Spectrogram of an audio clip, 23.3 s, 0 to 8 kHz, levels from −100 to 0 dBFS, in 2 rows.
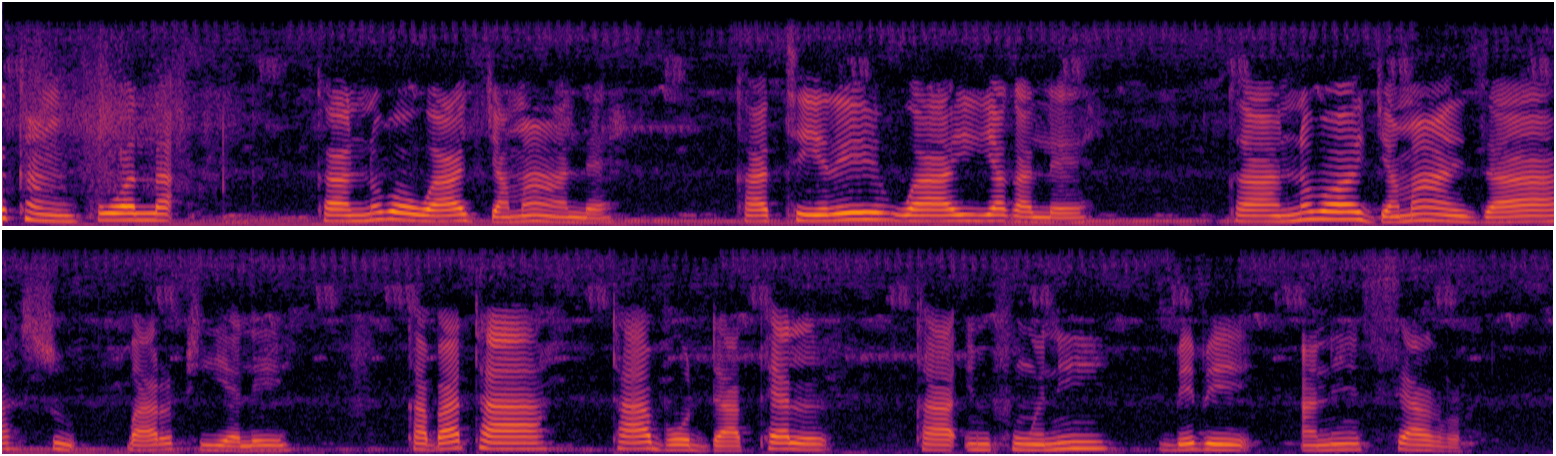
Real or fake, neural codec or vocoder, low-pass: real; none; 7.2 kHz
